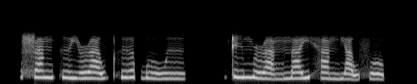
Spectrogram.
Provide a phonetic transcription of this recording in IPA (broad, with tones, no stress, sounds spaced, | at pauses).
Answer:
ʂ a˧ ŋ k ɨ˨˩ j ɹ a˨˩˦ w t̪ʰ ɨ˧˥ ə̯ ɓ u˨˩ w ɨ˨˩ | ʈ i˧ m ɹ a˨˩˨ ŋ n a˧˥ j h a˨˩ ŋ j a˨˩˨ w f o˨˩ p̚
